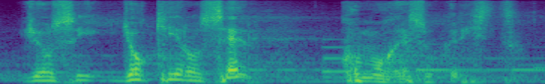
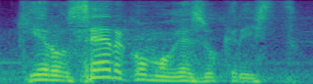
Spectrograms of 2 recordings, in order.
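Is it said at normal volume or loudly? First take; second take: normal; loudly. First: It is said at normal volume. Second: It is said more loudly.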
